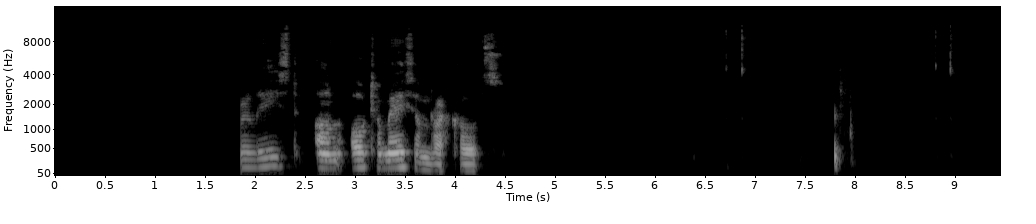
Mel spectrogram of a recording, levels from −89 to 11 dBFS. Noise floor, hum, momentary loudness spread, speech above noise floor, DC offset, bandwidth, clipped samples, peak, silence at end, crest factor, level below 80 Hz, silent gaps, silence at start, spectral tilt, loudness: under -90 dBFS; none; 19 LU; over 57 dB; under 0.1%; 9.6 kHz; under 0.1%; -18 dBFS; 1.6 s; 20 dB; -76 dBFS; 4.58-5.44 s, 5.56-6.34 s, 6.42-6.70 s, 6.78-6.85 s, 6.96-7.19 s, 7.50-7.78 s; 1.85 s; -6 dB/octave; -33 LUFS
